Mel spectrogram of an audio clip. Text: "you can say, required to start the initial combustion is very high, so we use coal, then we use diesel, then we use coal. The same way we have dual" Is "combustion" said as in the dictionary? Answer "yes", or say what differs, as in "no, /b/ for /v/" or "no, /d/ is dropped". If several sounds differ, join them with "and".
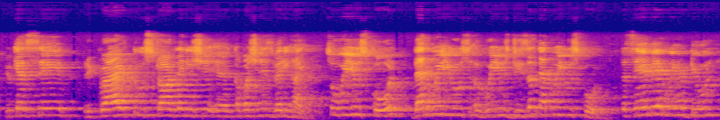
no, /b/ is dropped and /l/ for /n/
